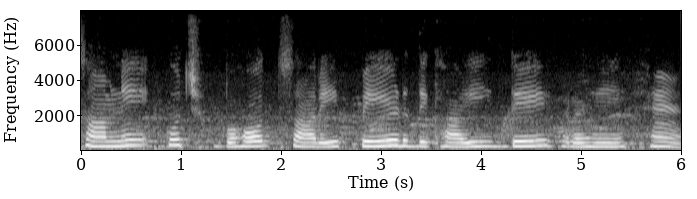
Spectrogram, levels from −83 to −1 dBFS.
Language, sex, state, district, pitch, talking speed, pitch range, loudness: Hindi, female, Haryana, Jhajjar, 260 Hz, 90 wpm, 235-280 Hz, -14 LUFS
